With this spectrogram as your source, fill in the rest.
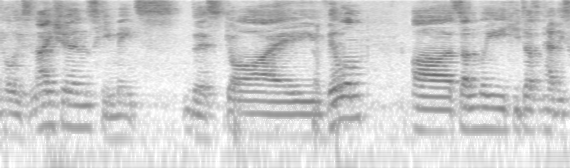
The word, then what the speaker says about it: Willem: Willem. It's Willem. Willem, Willem. not Willem. Vilm. Oh, Willem the villain. Willem. Okay. Think Willem. Willem Dafoe.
